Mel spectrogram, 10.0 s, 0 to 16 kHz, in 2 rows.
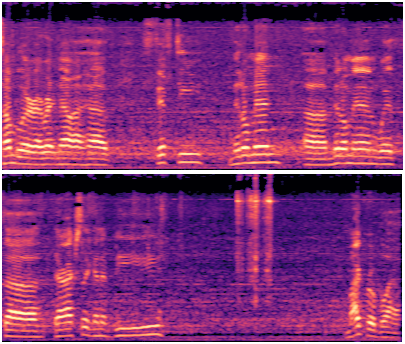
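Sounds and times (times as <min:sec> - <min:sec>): machine shop hum: 0:00.0 - 0:10.0.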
